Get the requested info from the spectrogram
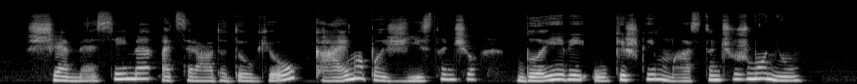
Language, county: Lithuanian, Vilnius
